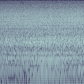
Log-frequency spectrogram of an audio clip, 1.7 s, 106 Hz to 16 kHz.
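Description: A 1985 Honda Accord engine idles unevenly under the hood, a steady close mechanical drone with a slightly rough, irregular pulse throughout and no talking.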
